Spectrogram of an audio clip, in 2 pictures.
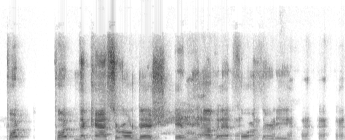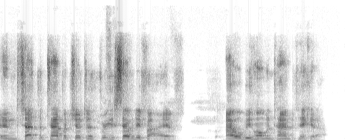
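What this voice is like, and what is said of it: Slightly British professorial accent. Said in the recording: “your impression of your mom giving instructions is like a slightly British professor ... The notepad has a slightly British professorial accent.”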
